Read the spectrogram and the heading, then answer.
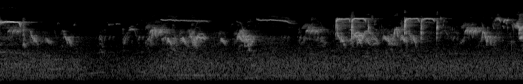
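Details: Chestnut-backed chickadee calling amid a busy bird chorus: high, thin chirps and short slurred notes in the first seconds, then a run of harsh, buzzy notes repeated about every half second, over a steady background hiss.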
